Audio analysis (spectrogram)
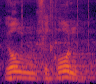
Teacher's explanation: suara nun atau tanwin masih tetap terdengar tetapi samar antara izhar dan idgham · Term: ikhfa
